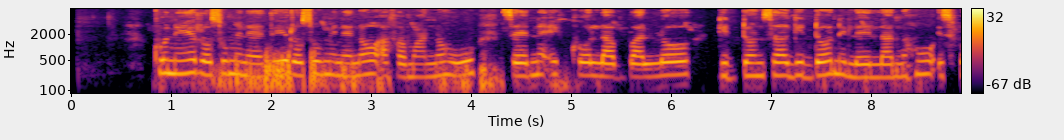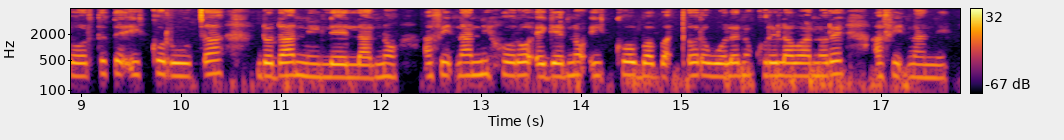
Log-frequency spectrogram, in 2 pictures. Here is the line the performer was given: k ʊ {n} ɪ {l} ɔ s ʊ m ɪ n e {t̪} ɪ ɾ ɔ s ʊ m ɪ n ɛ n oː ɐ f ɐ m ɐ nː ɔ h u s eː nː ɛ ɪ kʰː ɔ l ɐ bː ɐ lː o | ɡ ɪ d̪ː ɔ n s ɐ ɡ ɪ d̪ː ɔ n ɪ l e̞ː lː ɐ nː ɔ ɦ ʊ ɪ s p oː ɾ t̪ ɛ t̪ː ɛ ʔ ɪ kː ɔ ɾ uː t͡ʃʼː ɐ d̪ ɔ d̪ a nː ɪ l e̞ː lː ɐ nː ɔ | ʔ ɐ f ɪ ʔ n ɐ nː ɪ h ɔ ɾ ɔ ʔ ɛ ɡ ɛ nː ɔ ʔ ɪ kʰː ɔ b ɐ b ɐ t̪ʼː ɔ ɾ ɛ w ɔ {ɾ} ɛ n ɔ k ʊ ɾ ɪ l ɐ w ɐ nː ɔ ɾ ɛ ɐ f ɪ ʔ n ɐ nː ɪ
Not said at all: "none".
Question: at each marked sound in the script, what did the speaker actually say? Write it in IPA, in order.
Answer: n, ɾ, t̪, l

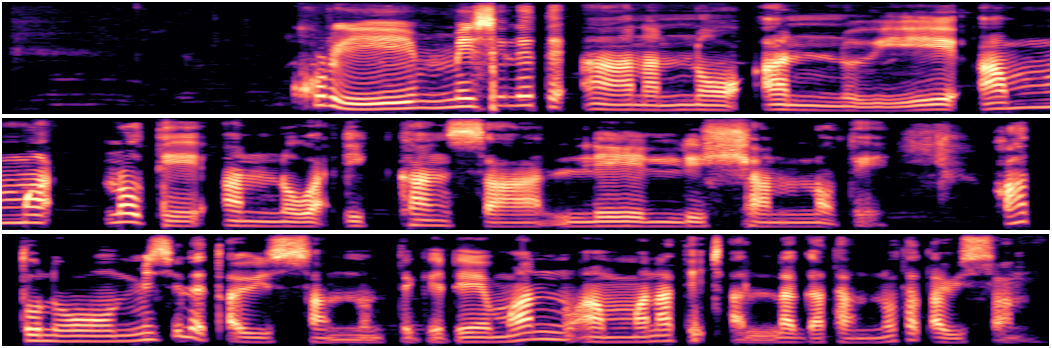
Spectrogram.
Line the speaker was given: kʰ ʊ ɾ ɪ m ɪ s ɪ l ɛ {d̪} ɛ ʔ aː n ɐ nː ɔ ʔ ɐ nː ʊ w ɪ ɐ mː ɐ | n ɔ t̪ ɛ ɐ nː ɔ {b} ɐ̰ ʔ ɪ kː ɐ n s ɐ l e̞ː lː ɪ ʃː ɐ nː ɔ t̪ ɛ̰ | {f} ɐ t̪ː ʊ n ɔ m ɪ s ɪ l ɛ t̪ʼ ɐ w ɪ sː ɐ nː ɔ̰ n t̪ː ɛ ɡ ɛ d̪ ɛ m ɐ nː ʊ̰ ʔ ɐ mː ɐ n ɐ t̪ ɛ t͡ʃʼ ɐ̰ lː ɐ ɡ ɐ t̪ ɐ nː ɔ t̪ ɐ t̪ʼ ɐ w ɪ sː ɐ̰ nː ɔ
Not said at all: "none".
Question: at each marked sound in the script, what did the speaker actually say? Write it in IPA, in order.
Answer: t̪, w, h

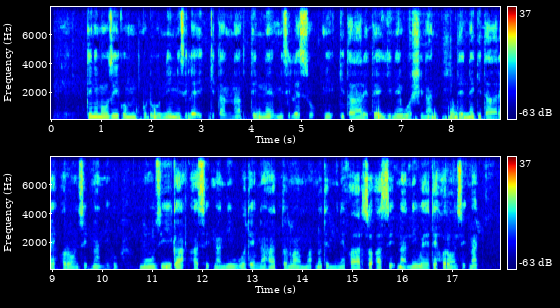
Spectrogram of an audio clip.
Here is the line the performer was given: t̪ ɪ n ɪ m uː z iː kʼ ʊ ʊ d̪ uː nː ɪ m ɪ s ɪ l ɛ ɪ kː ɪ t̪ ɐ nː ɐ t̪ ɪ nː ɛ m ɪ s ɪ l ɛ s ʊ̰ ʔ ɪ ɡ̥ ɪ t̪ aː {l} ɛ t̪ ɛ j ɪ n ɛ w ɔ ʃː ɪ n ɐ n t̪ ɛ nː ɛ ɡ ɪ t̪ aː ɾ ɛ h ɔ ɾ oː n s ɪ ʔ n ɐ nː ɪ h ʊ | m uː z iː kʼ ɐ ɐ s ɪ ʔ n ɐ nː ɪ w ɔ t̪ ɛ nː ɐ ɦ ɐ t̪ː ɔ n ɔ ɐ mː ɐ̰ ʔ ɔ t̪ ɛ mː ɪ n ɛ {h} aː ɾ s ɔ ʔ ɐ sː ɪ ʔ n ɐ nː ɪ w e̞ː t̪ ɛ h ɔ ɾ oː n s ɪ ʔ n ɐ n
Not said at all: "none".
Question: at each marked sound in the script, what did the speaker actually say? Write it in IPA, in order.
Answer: ɾ, f

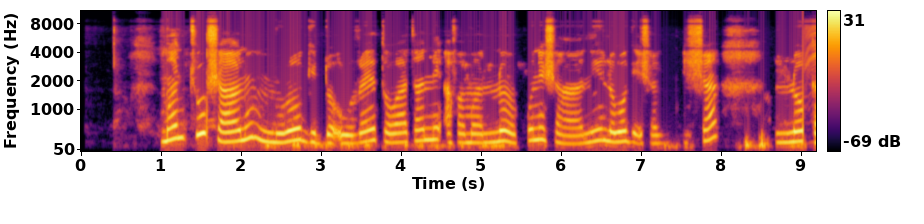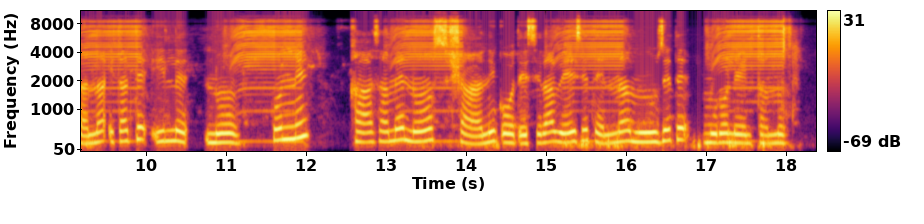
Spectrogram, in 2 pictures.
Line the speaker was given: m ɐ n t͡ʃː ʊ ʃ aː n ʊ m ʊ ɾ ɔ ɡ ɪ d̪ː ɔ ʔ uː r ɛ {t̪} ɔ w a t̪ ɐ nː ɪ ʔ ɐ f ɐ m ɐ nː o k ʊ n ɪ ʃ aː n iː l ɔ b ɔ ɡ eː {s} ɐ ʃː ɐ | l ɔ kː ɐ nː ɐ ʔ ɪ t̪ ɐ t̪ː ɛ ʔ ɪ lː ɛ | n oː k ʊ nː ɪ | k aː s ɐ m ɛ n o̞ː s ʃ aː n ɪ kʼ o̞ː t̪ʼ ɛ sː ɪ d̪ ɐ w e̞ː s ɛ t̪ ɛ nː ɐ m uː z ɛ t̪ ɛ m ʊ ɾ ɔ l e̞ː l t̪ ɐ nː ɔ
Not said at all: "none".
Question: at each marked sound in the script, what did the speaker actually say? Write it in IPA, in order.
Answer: t̪, ʃ

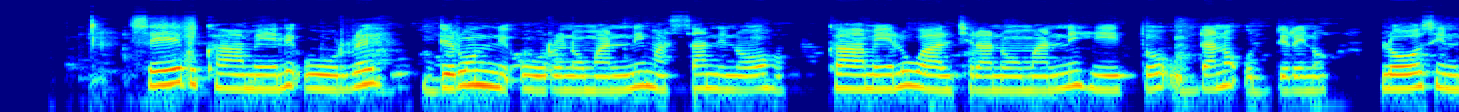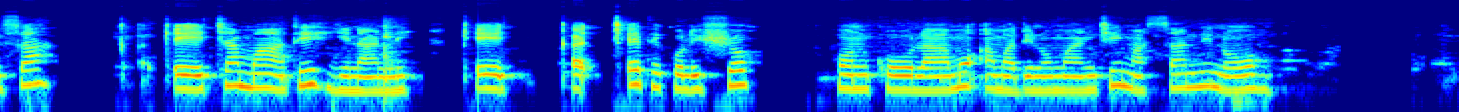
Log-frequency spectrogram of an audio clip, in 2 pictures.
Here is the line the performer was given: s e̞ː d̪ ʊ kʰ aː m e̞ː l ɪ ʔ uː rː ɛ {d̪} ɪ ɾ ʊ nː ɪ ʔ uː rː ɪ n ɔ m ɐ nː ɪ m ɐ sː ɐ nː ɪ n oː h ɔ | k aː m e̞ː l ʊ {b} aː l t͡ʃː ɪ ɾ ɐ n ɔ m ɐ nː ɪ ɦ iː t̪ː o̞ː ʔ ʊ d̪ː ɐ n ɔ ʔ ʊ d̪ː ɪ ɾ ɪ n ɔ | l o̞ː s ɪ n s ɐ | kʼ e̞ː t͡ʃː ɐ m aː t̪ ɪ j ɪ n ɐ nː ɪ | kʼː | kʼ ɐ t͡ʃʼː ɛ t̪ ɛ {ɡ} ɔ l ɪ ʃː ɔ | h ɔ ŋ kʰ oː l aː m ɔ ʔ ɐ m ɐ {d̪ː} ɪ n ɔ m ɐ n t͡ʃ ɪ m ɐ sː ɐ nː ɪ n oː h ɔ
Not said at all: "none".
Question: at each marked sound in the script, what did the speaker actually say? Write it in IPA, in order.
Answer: d̪, w, k, d̪

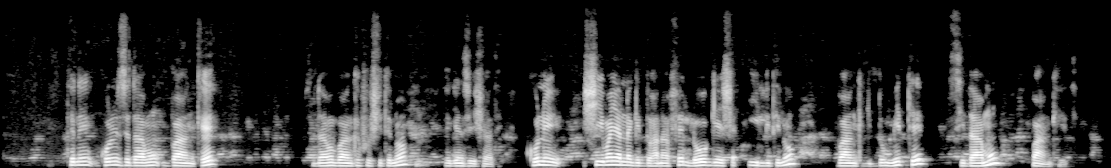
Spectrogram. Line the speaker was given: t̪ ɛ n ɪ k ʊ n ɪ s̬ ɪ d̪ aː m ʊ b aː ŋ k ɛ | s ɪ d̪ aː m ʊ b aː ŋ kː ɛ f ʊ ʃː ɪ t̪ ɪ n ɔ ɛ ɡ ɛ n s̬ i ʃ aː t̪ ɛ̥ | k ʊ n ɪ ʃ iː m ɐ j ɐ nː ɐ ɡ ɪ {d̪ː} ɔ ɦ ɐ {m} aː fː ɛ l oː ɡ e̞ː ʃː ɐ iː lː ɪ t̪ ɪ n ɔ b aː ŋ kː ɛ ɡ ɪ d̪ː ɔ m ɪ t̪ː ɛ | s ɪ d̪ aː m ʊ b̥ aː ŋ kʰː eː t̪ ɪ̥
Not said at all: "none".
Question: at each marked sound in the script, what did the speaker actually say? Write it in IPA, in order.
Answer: d̪ː, n

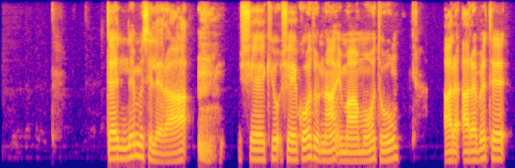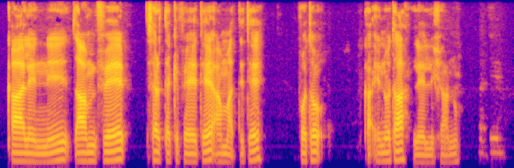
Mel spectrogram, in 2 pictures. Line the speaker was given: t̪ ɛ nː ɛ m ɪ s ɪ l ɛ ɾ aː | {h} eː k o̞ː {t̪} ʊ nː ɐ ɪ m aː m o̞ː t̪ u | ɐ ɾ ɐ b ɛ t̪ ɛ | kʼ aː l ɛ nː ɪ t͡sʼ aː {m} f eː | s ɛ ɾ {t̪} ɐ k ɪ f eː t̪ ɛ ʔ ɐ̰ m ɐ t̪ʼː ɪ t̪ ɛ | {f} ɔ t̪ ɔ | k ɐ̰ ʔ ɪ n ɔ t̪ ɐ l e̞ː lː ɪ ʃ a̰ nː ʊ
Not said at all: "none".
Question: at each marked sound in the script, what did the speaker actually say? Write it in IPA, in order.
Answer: ʃ, t̪, m, t̪, f

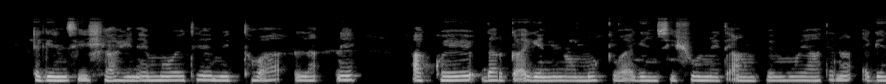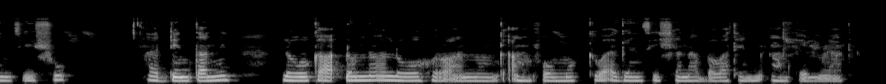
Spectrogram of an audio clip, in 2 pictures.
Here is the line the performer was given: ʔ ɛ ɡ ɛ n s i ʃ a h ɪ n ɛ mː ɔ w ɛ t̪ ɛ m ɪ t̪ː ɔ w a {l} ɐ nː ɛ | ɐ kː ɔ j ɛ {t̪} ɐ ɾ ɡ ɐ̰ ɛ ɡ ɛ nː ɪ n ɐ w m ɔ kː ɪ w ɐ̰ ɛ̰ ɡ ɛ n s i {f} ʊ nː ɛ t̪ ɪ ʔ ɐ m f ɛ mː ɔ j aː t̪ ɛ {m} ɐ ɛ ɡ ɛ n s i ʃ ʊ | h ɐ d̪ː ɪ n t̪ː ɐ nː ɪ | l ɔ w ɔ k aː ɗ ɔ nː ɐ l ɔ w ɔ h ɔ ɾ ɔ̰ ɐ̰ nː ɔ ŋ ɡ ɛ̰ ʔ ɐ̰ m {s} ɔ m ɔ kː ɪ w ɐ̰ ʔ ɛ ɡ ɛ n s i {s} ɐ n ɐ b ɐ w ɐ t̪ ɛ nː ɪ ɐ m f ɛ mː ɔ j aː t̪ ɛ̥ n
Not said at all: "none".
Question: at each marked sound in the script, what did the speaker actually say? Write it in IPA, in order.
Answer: l, d̪, ʃ, n, f, ʃ

